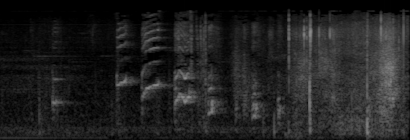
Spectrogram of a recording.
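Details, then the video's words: Three-and-a-half-week-old Miniature Schnauzer puppies make a few short, rising whimpers, followed by rustling and scuffling noises. "Puppy whines and growls"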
